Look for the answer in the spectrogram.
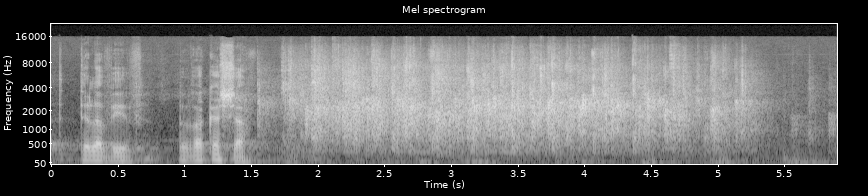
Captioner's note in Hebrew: מחיאות כפיים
